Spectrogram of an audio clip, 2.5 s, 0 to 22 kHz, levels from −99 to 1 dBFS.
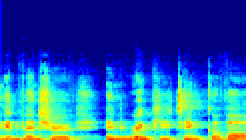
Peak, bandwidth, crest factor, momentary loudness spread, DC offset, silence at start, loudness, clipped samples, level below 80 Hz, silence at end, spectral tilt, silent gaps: -6 dBFS; 10.5 kHz; 18 dB; 5 LU; under 0.1%; 0 s; -24 LUFS; under 0.1%; -74 dBFS; 0 s; -5 dB/octave; none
